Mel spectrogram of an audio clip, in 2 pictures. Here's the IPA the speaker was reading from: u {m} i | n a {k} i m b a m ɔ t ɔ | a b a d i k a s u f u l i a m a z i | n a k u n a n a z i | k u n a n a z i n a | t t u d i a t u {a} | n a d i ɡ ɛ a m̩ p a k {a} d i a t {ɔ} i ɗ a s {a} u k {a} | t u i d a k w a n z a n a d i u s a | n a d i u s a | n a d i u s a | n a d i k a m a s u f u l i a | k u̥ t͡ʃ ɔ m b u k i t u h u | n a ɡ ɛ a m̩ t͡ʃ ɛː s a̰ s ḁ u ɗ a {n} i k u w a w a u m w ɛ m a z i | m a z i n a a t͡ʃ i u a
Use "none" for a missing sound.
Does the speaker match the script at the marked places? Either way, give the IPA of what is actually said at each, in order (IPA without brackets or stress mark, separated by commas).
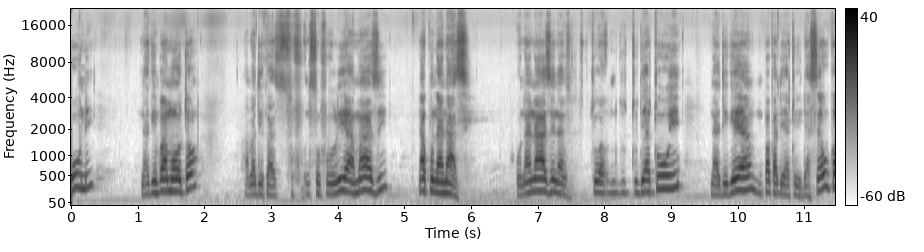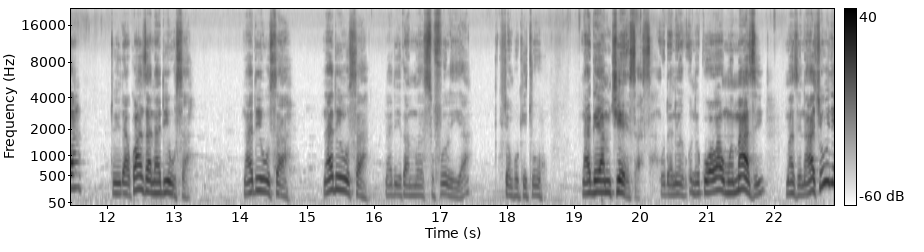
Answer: n, ɡ, i, a, u, ɛ, a, n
